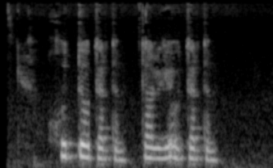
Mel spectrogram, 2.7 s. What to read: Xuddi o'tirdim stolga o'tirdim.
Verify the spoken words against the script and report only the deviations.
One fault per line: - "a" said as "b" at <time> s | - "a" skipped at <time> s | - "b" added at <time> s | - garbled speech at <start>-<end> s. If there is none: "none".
none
